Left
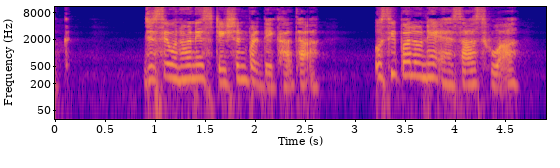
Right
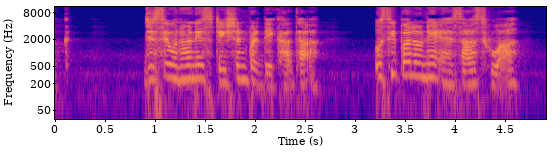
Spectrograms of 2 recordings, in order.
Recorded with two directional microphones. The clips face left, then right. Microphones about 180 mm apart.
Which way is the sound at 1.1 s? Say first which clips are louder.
Left 2 dB; 65° left (ahead or behind).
